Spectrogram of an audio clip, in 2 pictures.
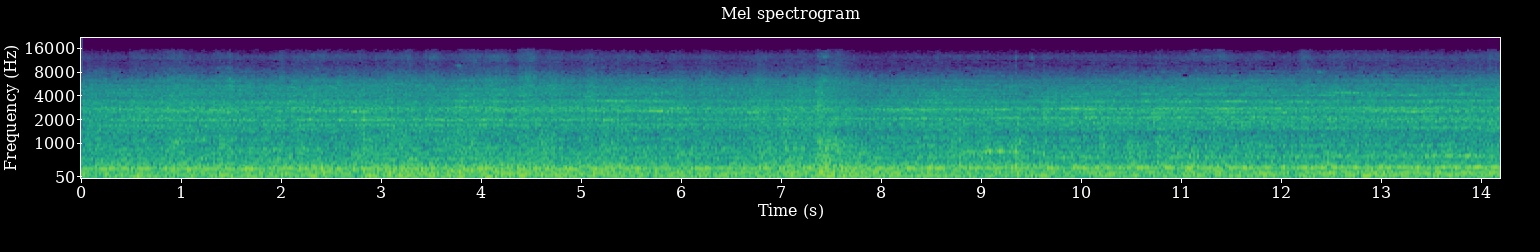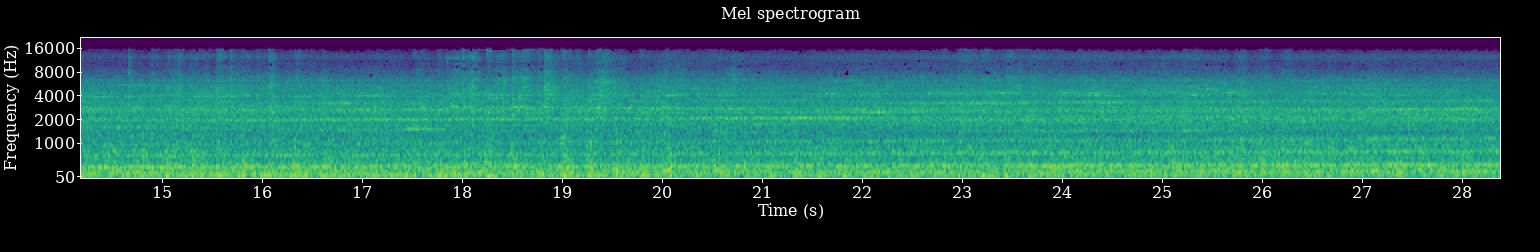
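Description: Long train of coal hopper wagons rolling past close by: a steady rumble of wheels on rail with a thin wheel squeal and a low hum that slowly rises in pitch, and one sharp clack from a rail joint about seven seconds in.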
